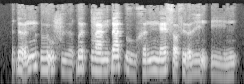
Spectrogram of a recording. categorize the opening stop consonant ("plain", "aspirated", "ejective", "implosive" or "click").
implosive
